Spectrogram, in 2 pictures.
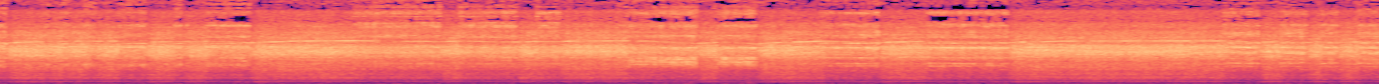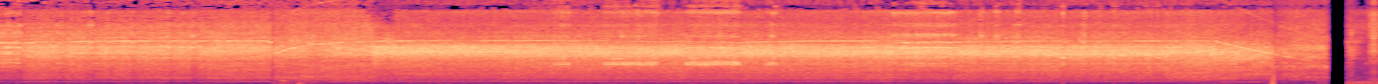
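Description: Handheld electric angle grinder with a cutting disc running steadily with a high whine, used to trim a motorcycle step-grill bracket. Its speed dips briefly and picks up again about two-thirds of the way through.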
